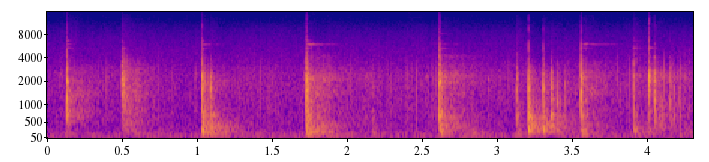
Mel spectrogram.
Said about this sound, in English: All I'm going to do is try and break it along this fissure. See, I got a hammer. Yeah. What if the stone will break? Almost solid metal. I'll try.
